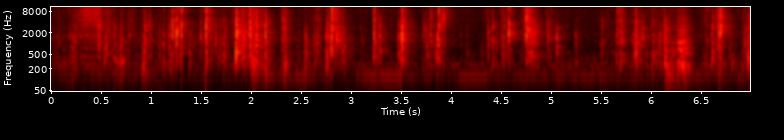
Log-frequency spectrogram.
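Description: A sealed, metallized foil snack chip bag is squeezed and crinkled with the fingers and long nails. It gives a continuous run of sharp, bright crackles and crinkles that rise and fall in quick bursts, over a faint low hum.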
